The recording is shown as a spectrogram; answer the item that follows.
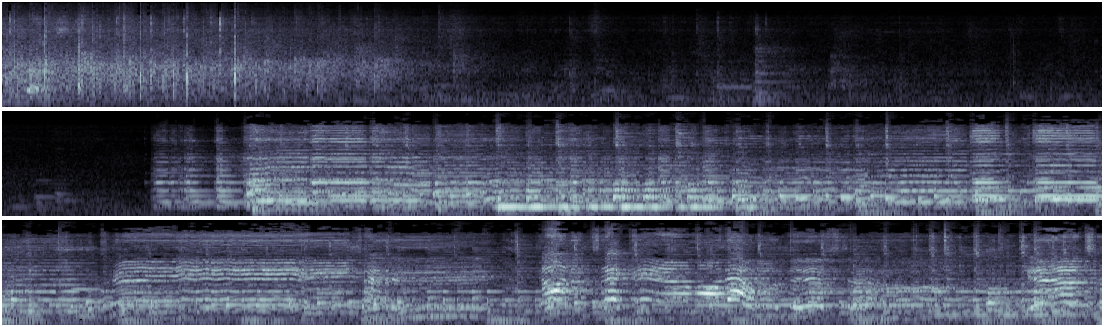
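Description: Audience applause dying away over the first few seconds, then a quiet moment, then a bluegrass band kicks off an instrumental intro about eight seconds in: fiddle, banjo, mandolin and acoustic guitar over upright bass, played at a driving pace.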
